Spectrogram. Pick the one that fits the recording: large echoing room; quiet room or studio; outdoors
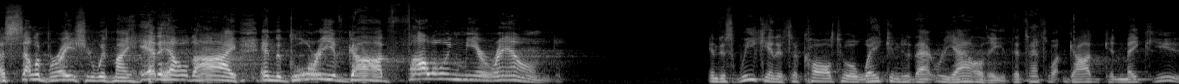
large echoing room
